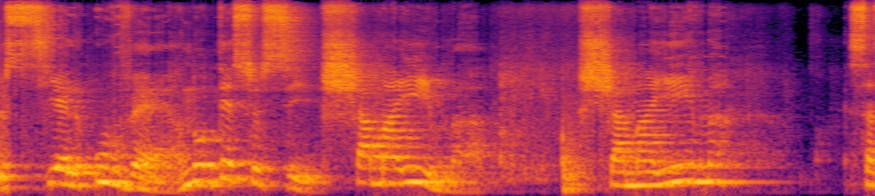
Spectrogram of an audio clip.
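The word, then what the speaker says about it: Shamayim: Shamaïm, ça s'écrit S-H-A-M-A-Y-I-M. Je le répète, Shamaïm.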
